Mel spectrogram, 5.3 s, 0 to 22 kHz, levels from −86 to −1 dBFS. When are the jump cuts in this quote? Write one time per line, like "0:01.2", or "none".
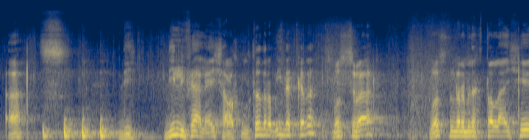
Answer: none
